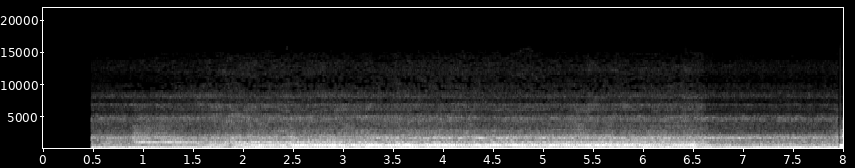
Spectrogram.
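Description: A steady hum with several held tones, cutting in abruptly about half a second in after dead silence.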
